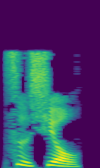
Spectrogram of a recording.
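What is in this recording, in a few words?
"刺绣", Mandarin Chinese; hsk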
